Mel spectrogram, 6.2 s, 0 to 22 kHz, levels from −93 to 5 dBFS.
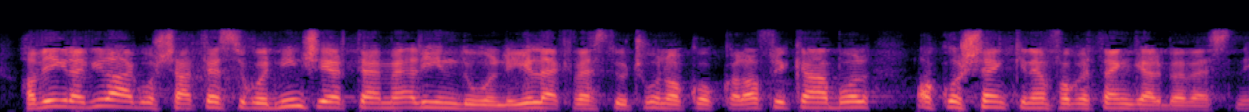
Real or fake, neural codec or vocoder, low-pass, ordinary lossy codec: real; none; 7.2 kHz; none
